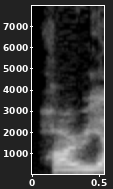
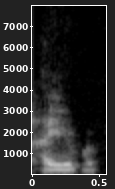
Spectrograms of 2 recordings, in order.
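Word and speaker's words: Jaire: It's, correct me if I'm wrong, Hari Alexander. Is that how you say it? I'm pretty sure it's Jair Alexander.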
